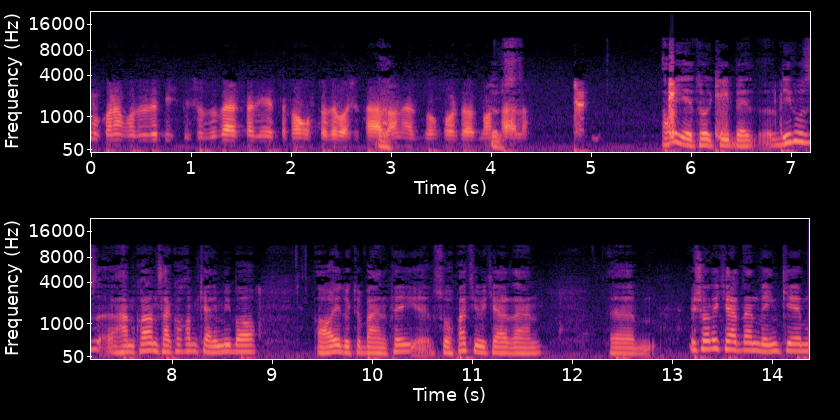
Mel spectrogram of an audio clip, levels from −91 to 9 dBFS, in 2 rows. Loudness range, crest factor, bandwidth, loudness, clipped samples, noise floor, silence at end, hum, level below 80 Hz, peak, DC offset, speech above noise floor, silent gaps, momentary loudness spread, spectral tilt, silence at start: 4 LU; 22 dB; 11.5 kHz; -21 LUFS; under 0.1%; -53 dBFS; 0 s; none; -46 dBFS; 0 dBFS; under 0.1%; 32 dB; none; 9 LU; -6.5 dB/octave; 0 s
